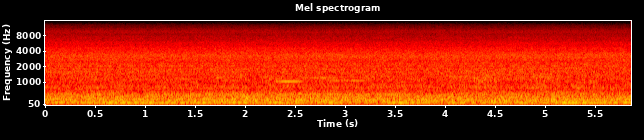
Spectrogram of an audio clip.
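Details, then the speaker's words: Toyota Tacoma V6 just after a spark plug change to Denso Iridium plugs: even, steady idle with a low hum and no misses, ticks or stumbles, much better than before, though the owner notes some remaining right-bank issue. "sounds like a try and get that sounds like really good nice better than the first time I looked at it yeah a lot better than the first first time that's for sure"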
